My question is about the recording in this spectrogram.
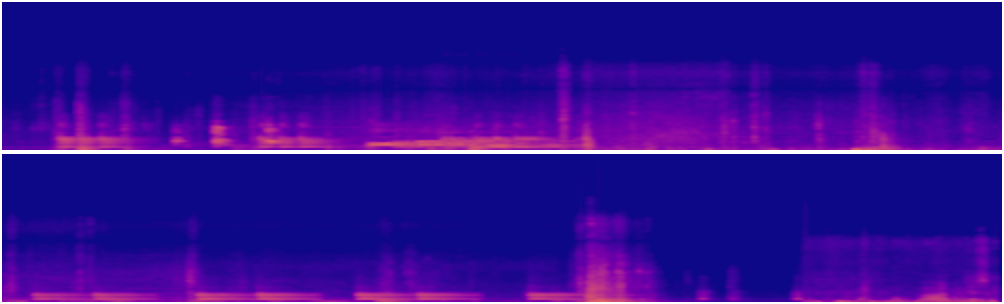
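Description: A lorry cab's electronic warning chime beeping over and over, with knocks and rustling as the driver climbs out of the cab. About eight seconds in, the cab door shuts with a loud thunk.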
